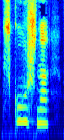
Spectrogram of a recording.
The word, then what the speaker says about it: скучно: До сих пор в разговоре некоторых москвичей можно услышать регулярное произношение сочетания «чны» как «шны» – «скучно», «булочное», коришневый.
